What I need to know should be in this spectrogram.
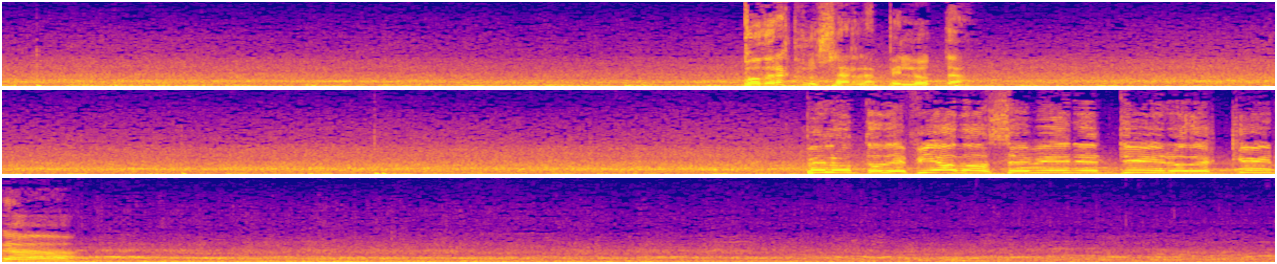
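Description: A large stadium crowd roars steadily outdoors.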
